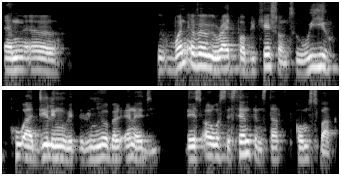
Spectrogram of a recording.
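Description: A man's voice: on the high side, normal speed, dark tone, rough recording. A man from Cameroon moderating an academic panel and presenting slides in a conversational way, often adding tag questions, over a video call.

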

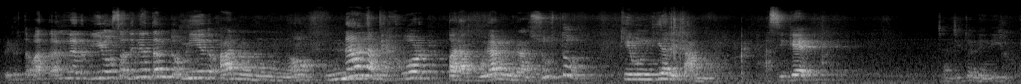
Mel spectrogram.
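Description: A woman's voice: fairly high pitch, moderate pace, distant mic. A woman with a Rioplatense Spanish accent, telling a story to children at a library and asking them questions as she goes. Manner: expressive, asks the children questions, puts on squeals for characters. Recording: echoey room recorded from afar, noisy.

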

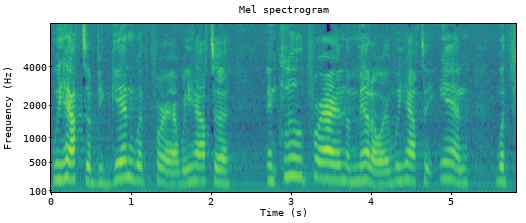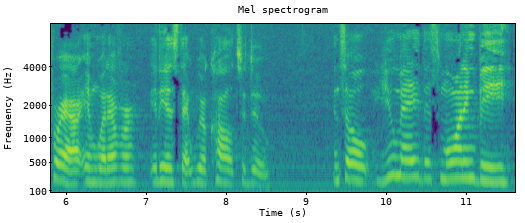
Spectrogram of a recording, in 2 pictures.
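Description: Woman pastor, sermon, higher register, emphatic repetition; long church reverb. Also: slight background noise. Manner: earnest, emphatic preaching with measured repetition. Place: church sanctuary. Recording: reverberant church hall with faint music.

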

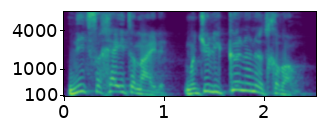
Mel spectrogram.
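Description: Hesitant football coach. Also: male voice, high voice, huge pitch swings, a little fast, noisy background. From The Hague, Netherlands. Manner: hesitant with many fillers when talking, shouting loudly on the sideline. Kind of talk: documentary interview and sideline coaching.

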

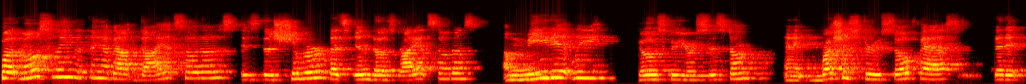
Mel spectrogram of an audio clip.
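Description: A woman's voice: a little high, recorded from a distance. Older woman teaching in an echoey room. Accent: American. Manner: chatty, emphatic, repeats for stress. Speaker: cooking instructor. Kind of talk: community TV health talk. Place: indoor community center room with posters. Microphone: far camera, no visible mic. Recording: roomy echo, voice off-mic.

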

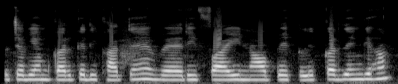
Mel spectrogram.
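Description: A woman's voice: on the high side, little pitch movement, normal speed, warm tone, no echo, dull audio. A woman host from India walking viewers step by step through an app in a conversational tutorial voice-over. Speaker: tech tutorial channel host. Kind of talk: screen-recorded app tutorial.

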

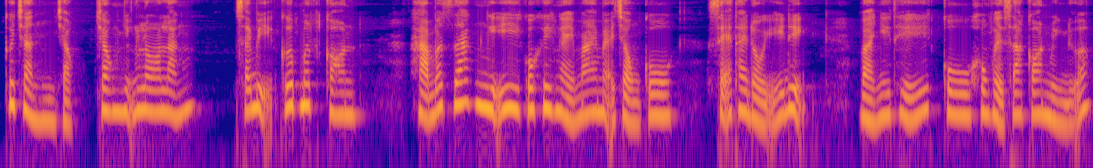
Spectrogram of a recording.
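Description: A woman narrating a family drama story in a calm, measured, emotive reading. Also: mid-range voice.

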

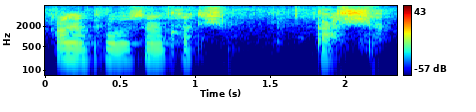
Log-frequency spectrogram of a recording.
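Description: A woman commenting while playing a video game, chatting to her viewers and bursting into frustrated shouts. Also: medium pitch, monotone, fast talker, in a whisper. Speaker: gaming YouTuber. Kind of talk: let's-play commentary.

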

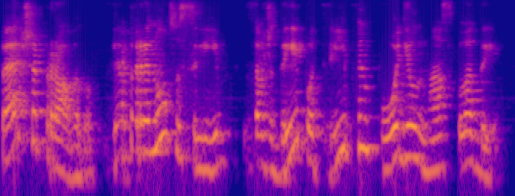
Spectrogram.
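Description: A woman gives a lesson to young children, stretching out each example word so they can follow. Her pitch rises and falls a lot as she explains. The sound is a bit dull and echoes as in a room. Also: sing-song. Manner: slow, clear, drawn-out word dictation. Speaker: primary school teacher. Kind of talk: Ukrainian language lesson for children.

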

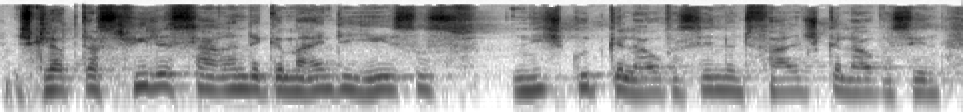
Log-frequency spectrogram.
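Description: Preaching in German, a native French speaker in his fifties tells his sermon with animated flair, moving between booming emphasis and hushed near-whispers. His voice sits at medium pitch, and slight background noise is present.

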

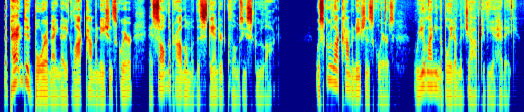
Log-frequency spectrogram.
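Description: A man with a low, gravelly voice reads a tool ad. His delivery is steady and measured. The sound is dry and close, with no room echo. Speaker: product ad voice-over. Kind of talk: scripted ad narration.

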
